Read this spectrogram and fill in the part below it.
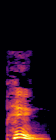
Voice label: "ping", pronounce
